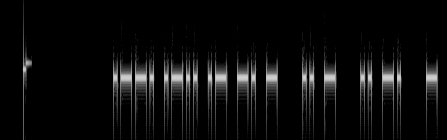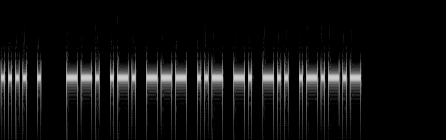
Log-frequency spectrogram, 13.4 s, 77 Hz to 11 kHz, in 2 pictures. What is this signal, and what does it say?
Morse code, heard as a keyed tone, about 22 wpm, 700 Hz. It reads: PLANT IT IN THE GROUND.
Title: Sentences from Top 1000 Words - Review Part 1 - 22wpm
